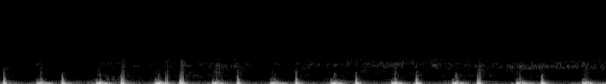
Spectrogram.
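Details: Own heartbeat recorded while lying down, described as thumpy: strong thumping at about 100 a minute, each beat a deep low thud, with a faint steady hum behind.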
